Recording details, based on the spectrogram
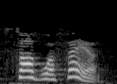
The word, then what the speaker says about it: savoir faire: She said he had a save affair. – Oh, that's wrong, honey. The word is pronounced savoir faire.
